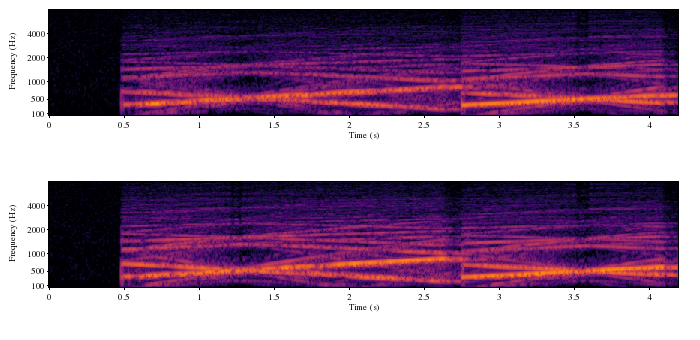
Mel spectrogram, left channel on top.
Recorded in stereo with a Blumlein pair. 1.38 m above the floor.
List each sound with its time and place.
0.5 s a siren: 15° right, 10 m; by 2.6 s 30° right, 11 m
2.8 s a siren: 5° left, 5 m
